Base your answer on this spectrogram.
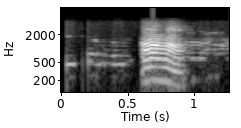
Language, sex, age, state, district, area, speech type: Odia, male, 18-30, Odisha, Bhadrak, rural, conversation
